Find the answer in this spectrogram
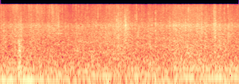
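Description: Faint crinkling and rustling of the clear plastic wrap and carbon fiber fabric as a roll is rolled out across a table, over a steady low hum.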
